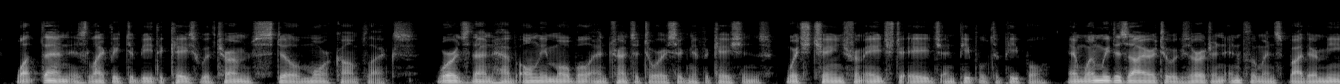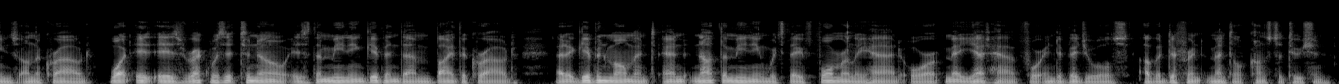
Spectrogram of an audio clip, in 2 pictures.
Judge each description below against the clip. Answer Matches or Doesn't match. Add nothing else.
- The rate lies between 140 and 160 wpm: Doesn't match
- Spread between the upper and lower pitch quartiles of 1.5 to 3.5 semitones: Matches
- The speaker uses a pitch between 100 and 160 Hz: Doesn't match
